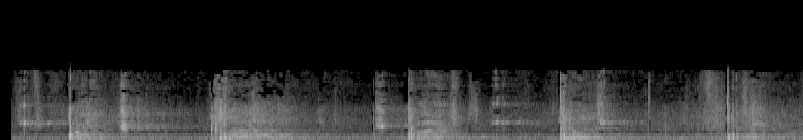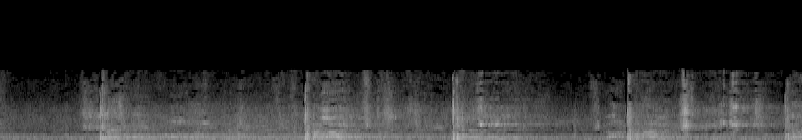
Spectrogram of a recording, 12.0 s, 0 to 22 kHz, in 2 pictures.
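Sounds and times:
rackets striking tennis ball: 0.2 - 2.0, 5.3 - 5.8, 8.2 - 12.0.

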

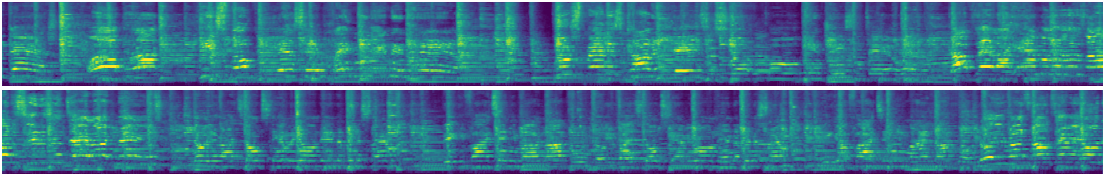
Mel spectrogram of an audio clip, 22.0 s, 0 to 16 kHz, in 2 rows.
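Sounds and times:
fiddle melody: 0.0 - 22.0
strummed acoustic guitar: 0.0 - 22.0.

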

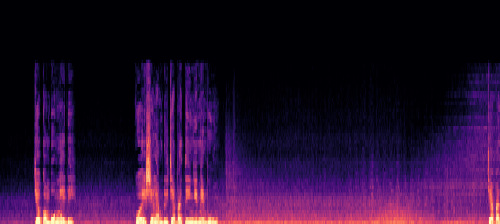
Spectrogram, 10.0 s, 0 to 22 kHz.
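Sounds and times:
tense background music: 0.0 - 10.0.

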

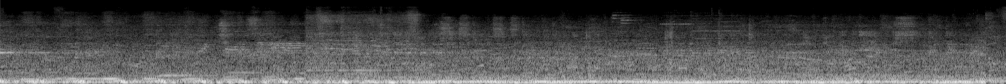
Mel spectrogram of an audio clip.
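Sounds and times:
funfair music: 0.0 - 10.0
murmur of voices: 0.0 - 10.0.

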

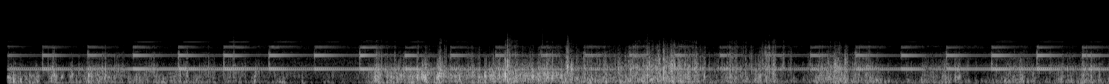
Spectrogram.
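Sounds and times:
level crossing warning bell: 0.1 - 11.0.

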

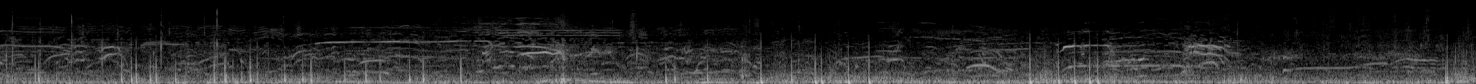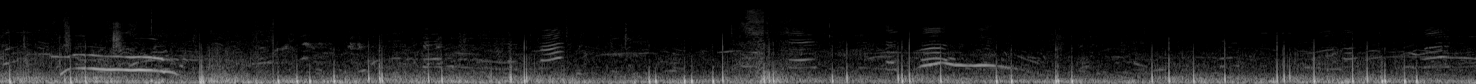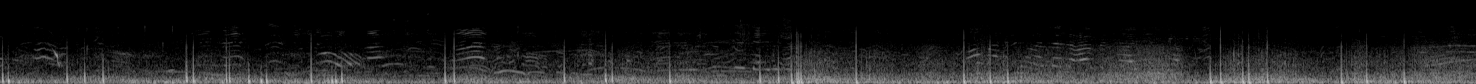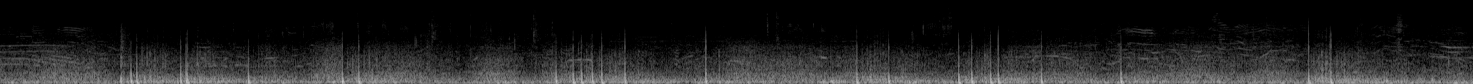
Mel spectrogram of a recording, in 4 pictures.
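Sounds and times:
fireworks bangs and crackles: 0.0 - 59.0.

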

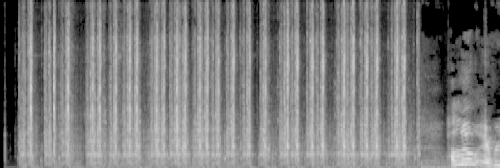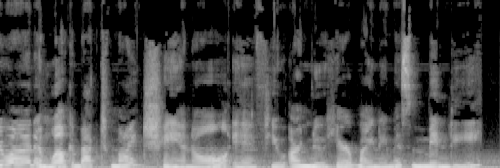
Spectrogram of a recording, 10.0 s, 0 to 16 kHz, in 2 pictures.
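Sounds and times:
typewriter key clicks: 0.1 - 4.2.

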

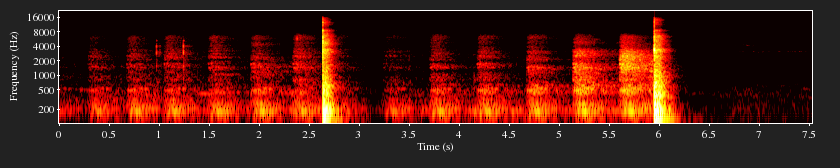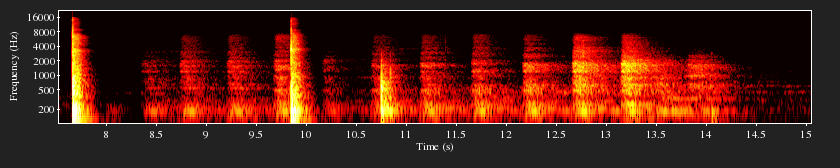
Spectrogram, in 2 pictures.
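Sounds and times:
sharp metallic knocks: 0.3 - 6.2, 7.7 - 14.0
screwdriver scraping metal: 0.7 - 2.6.

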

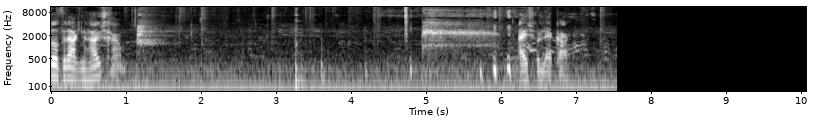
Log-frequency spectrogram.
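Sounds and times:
distant voices: 0.0 - 7.6
faint background music: 0.0 - 7.6
steady low hum: 0.0 - 7.6.

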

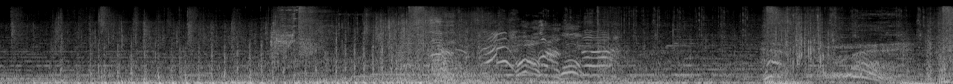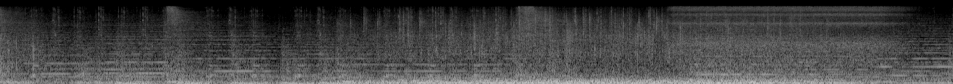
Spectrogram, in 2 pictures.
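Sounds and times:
background music with held notes: 0.0 - 19.0.

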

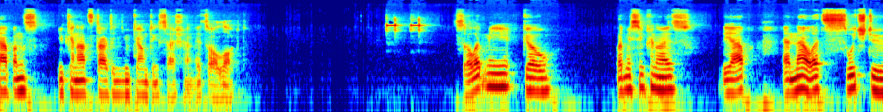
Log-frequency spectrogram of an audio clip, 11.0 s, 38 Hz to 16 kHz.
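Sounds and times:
high-pitched smartphone beep: 4.8 - 5.5.

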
